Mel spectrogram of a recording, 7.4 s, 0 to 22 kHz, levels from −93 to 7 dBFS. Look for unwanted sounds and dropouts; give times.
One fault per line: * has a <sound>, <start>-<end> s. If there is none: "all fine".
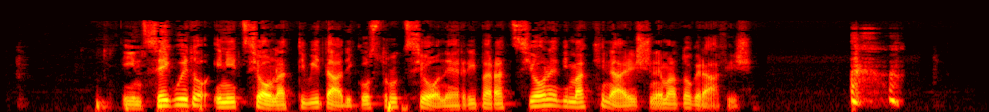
* has a laugh, 6.4-6.8 s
